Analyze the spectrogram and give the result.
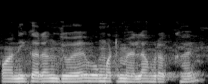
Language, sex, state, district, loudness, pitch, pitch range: Hindi, male, Chhattisgarh, Balrampur, -14 LUFS, 135 Hz, 135-140 Hz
